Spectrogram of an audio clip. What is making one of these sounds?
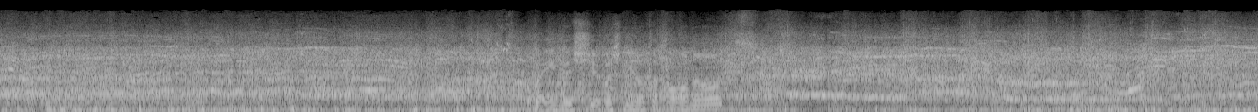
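A large crowd cheers and chants steadily in an echoing arena.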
